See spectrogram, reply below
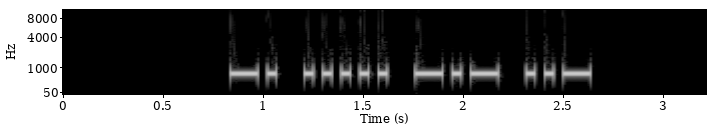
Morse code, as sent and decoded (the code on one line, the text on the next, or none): -. ..... -.- ..-
N5KU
